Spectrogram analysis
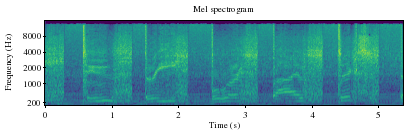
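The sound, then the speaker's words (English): A light airplane engine roars steadily at full power with brakes released for a short takeoff roll, loud, with a man talking over the constant drone throughout. “we're gonna try a short takeoff”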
